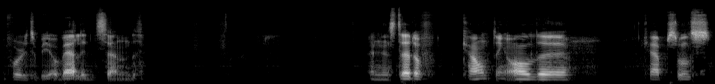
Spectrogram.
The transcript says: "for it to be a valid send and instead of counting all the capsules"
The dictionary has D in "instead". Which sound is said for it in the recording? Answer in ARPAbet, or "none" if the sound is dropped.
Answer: D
